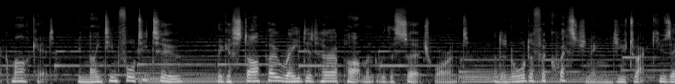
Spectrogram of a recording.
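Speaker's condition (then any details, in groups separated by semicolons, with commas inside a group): No condition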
